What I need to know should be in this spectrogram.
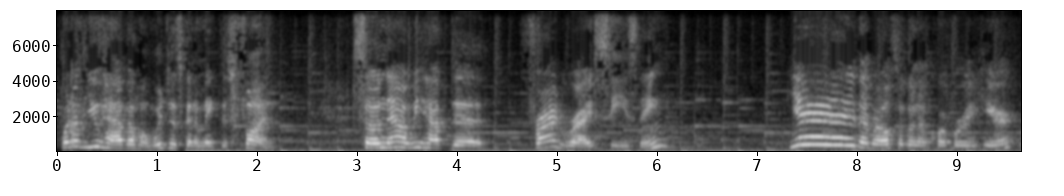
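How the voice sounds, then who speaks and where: A woman's voice: a little high, sing-song, moderate pace, a bit bright, soft background music. Chatty woman cooking in her kitchen. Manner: chatty, upbeat, talks through each step. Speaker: cooking vlogger. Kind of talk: casual cook-along demonstration. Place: home kitchen at the stove.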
